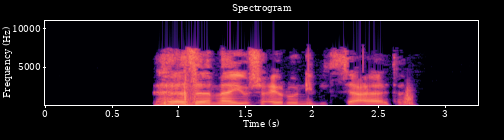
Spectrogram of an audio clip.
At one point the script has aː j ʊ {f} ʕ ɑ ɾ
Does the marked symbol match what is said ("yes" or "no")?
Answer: no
